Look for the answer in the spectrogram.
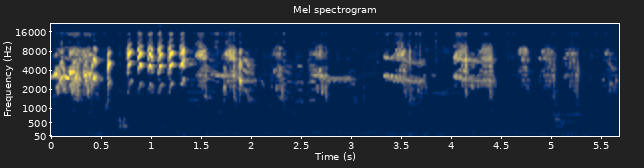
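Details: Budgerigar breeding pair chirping: rapid bright high warbles and twittering notes, a quick burst of repeated chirps near the start followed by scattered short whistled calls, with a faint steady low hum beneath.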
